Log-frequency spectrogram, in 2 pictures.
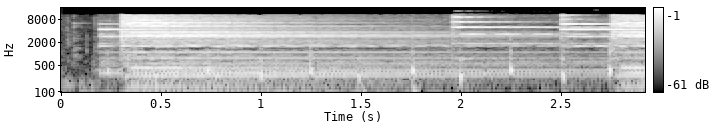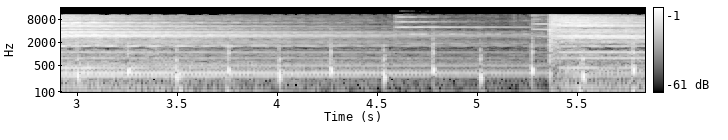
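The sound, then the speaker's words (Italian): A steady, regular clock tick repeats throughout, crisp, over a dense ringing, bell-like tonal wash that swells and briefly drops out in places. “Tutto sembra normale per il grande orologio di Tokyo. E così per tutti quanti gli altri.”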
